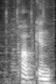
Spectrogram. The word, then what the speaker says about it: Pupkin: Pupkin, P-U-P-K-I-N.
